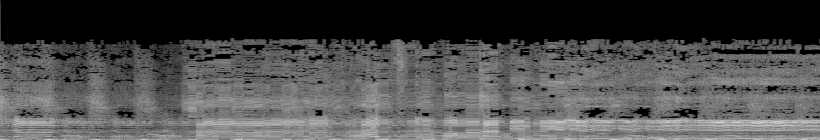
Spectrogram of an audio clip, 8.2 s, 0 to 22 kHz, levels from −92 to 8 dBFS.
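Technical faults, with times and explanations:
1.67 to 5.79 s, robotic sound from repeated short buffers: a rigid metallic buzz at 100 Hz, likely from late-arriving audio, with 10 ms slices repeated over about 70% of the stretch. A spectrogram shows flat harmonic lines 100 Hz apart; the waveform shows identical repeating cycles.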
